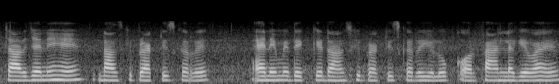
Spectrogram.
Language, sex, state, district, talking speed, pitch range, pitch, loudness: Hindi, female, Punjab, Kapurthala, 245 wpm, 185-200 Hz, 190 Hz, -17 LUFS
